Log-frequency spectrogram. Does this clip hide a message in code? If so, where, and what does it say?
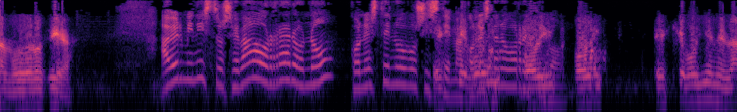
No.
